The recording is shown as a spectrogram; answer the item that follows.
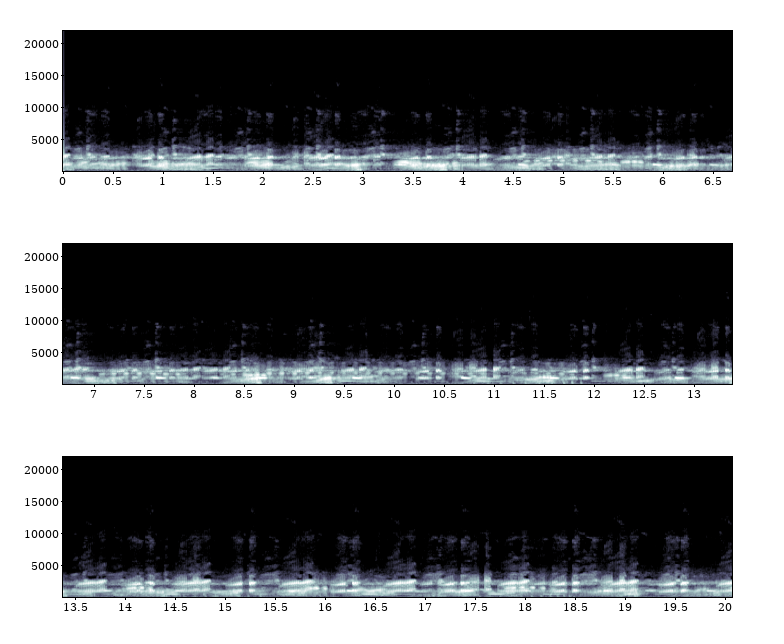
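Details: Many frogs croak together in a continuous, crowded chorus. Rapid raspy pulses and chattering notes overlap without pause, with scattered short tonal blips rising above a thick, buzzy wall of calls.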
